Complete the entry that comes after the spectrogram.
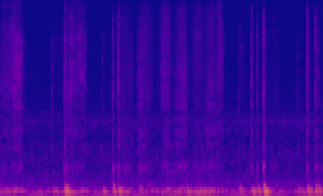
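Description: Long nails tap and scratch across the embossed card cover of a paperback novel, *The Inheritance Games*, lying flat. The sound is a run of soft, dull taps with a low body, mixed with brief bright scratchy swishes as the nails drag over the raised details.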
